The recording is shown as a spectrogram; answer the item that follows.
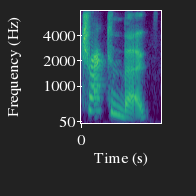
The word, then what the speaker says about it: Trachtenberg: Dan Tachtenberg. Tachtenberg? – Isn't it Trachtenberg? – Tachtenberg? – I thought it had an R in it. – It might be. Sorry. – I thought it was Trachtenberg.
